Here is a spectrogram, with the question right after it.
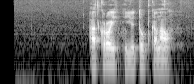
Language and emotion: Russian, neutral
